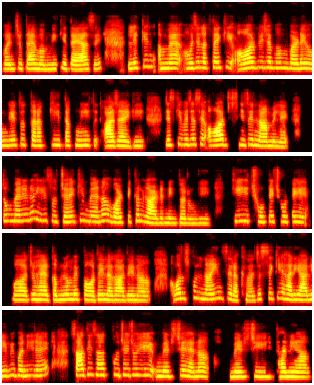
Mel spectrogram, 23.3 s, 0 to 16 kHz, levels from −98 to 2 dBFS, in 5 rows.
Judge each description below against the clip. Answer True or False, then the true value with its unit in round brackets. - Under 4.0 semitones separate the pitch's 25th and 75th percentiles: True (3.5 semitones)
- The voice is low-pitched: False (250 Hz)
